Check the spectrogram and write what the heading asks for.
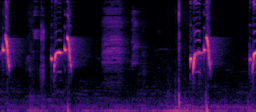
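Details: Bar-winged prinia calling as a lure to prompt other birds to sing: a few shrill, rising chip notes, an early pair, a short gap, then two more, with soft hiss and low hum behind.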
